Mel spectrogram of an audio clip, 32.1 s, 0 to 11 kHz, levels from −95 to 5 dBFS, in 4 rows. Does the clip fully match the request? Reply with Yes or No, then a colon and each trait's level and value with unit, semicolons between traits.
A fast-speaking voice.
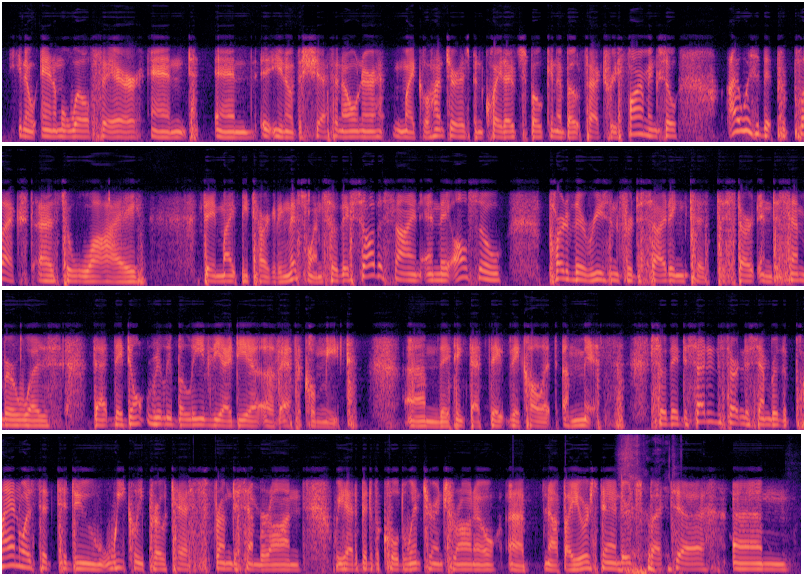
Yes: fast, 210 wpm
